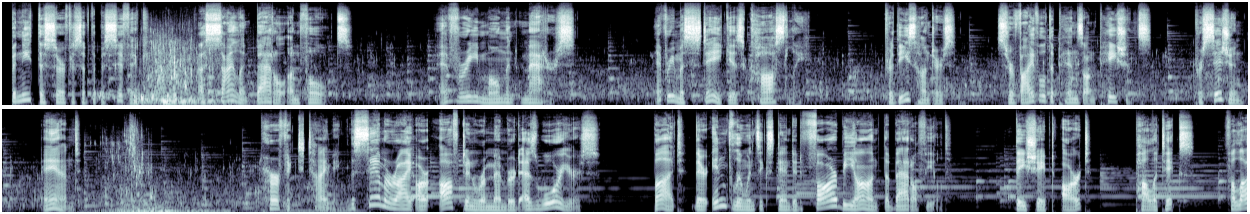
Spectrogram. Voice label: Narration; Narration Demo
